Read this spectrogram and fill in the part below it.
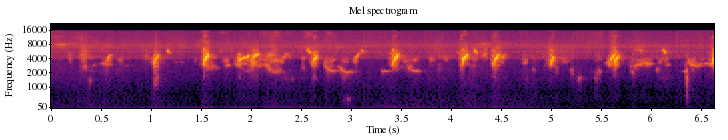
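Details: Chestnut munia, also named black-headed munia: dense twittering of quick high chirps and short slurred notes, often in pairs, repeated irregularly through the whole stretch over a faint constant high background tone.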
